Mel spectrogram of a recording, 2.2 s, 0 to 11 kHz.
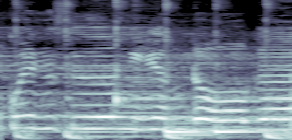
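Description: A Vietnamese bolero song playing through a pair of Aiwa SX-LMJ2 bookshelf speakers, with a strong bass: bass notes come in every half second to a second under the melody.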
